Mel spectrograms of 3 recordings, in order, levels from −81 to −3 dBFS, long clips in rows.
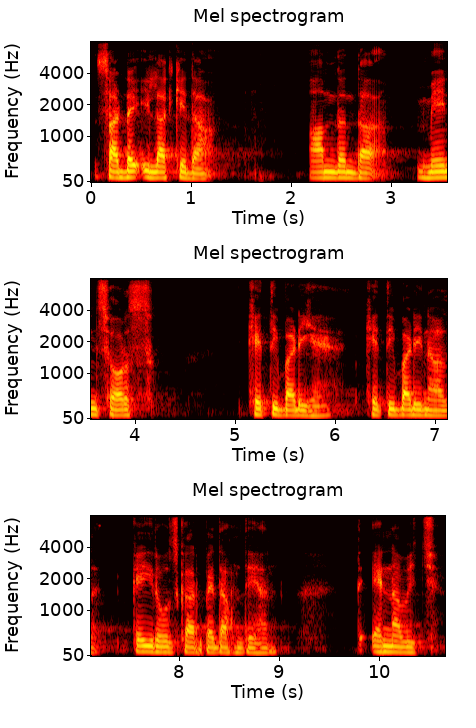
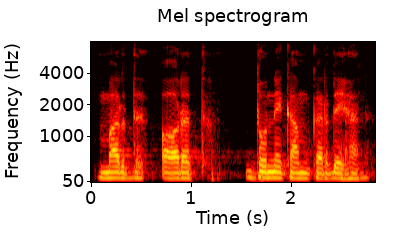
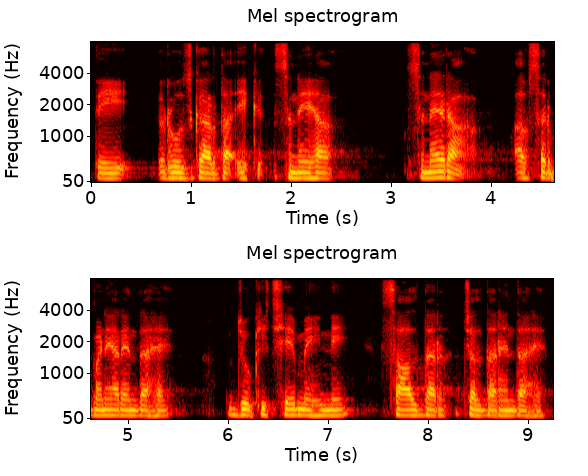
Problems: none marked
